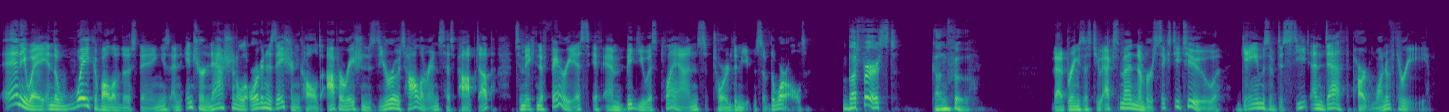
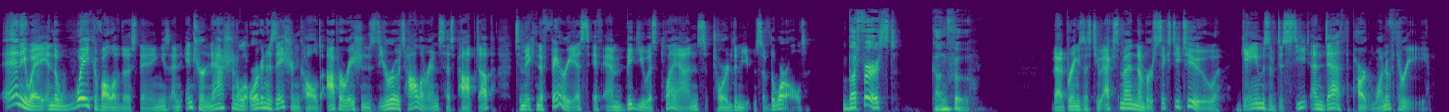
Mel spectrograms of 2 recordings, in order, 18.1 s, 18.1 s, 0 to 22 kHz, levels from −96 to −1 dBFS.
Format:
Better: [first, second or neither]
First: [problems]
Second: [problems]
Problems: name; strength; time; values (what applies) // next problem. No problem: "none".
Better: second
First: muffled; very slightly; fading above 4 kHz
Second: none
